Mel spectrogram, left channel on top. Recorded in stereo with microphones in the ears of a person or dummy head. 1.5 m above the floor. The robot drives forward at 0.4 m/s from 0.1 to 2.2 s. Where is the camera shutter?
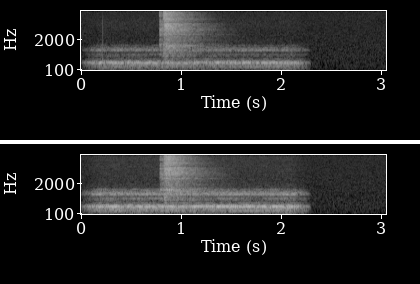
60° left (ahead or behind), 1.6 m; by 1.0 s 55° left (ahead or behind), 1.6 m.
